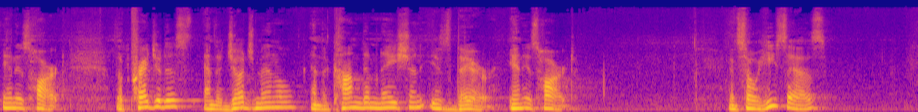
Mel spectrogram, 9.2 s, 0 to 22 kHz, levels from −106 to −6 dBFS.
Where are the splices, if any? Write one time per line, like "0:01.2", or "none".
none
